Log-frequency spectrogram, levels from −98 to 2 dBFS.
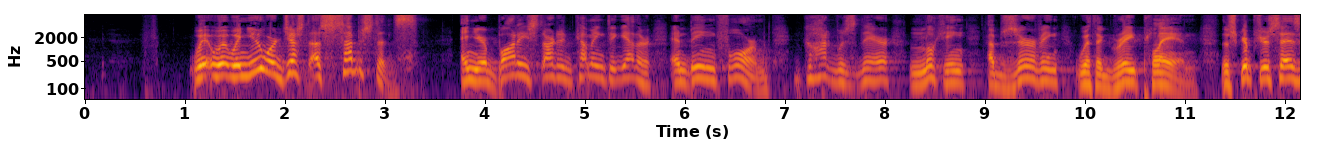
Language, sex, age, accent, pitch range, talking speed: English, male, 60-79, American, 130-200 Hz, 135 wpm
